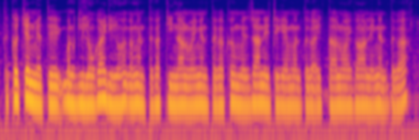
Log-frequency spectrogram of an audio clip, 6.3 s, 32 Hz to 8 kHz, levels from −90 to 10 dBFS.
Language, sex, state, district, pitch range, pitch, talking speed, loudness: Wancho, male, Arunachal Pradesh, Longding, 130-140 Hz, 130 Hz, 200 wpm, -18 LUFS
